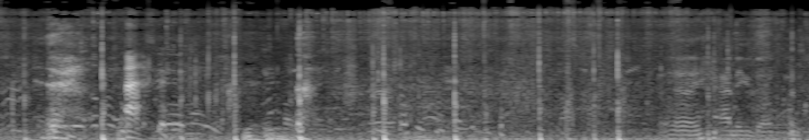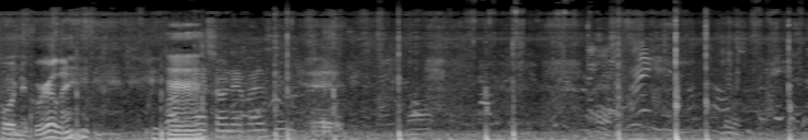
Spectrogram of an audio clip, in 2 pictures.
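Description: A basketball bounces on pavement with sharp thuds.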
